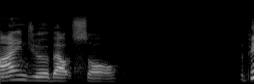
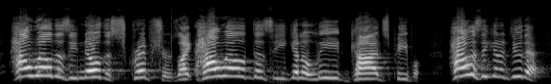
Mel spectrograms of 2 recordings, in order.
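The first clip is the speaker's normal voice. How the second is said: much higher and louder, disbelieving; exasperated Samuel; 8 semitones higher, 9 dB louder than usual. Retold or imitated. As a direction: press them hard like a fed-up prophet. Samuel questioning people, exasperated.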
